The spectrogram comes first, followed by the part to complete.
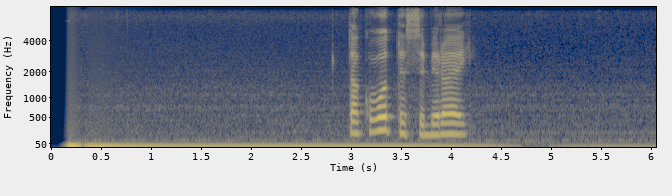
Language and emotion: Russian, neutral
